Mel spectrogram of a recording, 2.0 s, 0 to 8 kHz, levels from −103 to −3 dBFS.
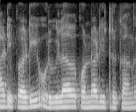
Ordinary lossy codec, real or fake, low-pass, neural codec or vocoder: none; fake; 7.2 kHz; codec, 16 kHz, 8 kbps, FunCodec, trained on Chinese and English, 25 frames a second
